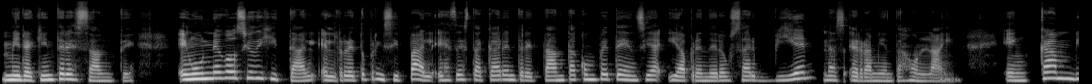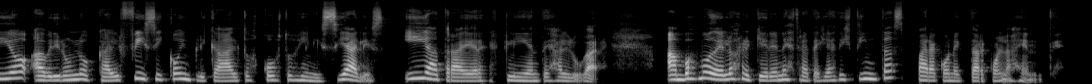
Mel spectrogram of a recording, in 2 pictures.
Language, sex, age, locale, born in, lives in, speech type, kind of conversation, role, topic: Spanish, female, 25-29, es-VE, Venezuela, United States, read, expert-assistant, expert, ¿Cuáles son las diferencias clave entre emprender un negocio digital y uno físico?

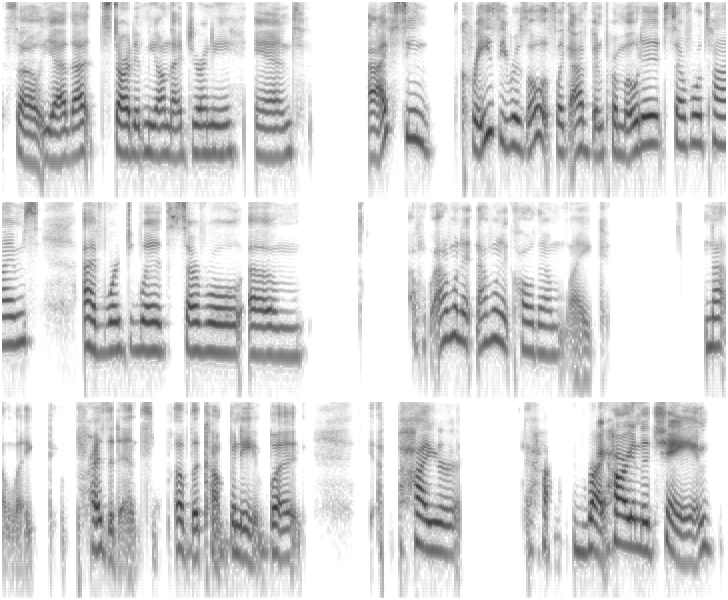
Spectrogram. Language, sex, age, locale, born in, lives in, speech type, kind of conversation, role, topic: English, female, 25-29, en-US, United States, United States, conversation, unstructured, none, What does being authentic mean to you?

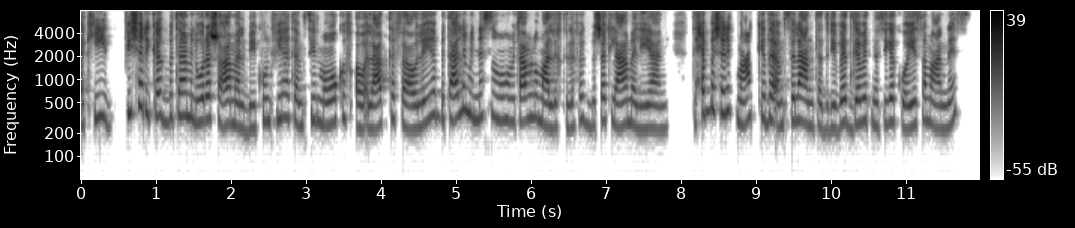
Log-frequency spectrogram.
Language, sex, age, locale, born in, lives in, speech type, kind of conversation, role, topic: Arabic, female, 25-29, ar-EG, Egypt, Italy, read, expert-assistant, expert, إزاي ممكن نستفيد من قصص التعايش بين أصحاب الديانات زمان ونطبقها في حياتنا النهاردة؟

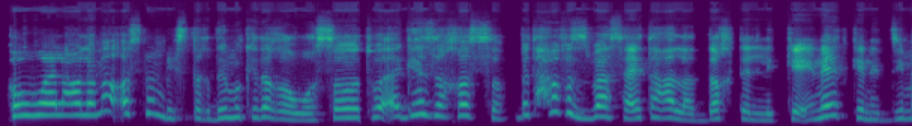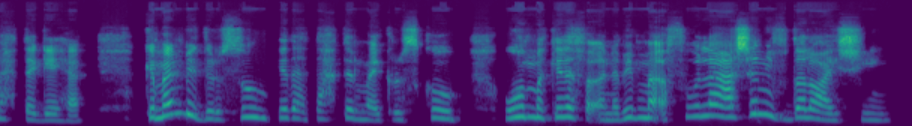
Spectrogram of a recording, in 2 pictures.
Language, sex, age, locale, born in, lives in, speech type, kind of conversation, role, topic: Arabic, female, 18-19, ar-EG, Egypt, Egypt, read, expert-assistant, expert, إيه الحاجات اللي ممكن نكتشفها لو قدرنا نستكشف أعماق المحيط أكتر؟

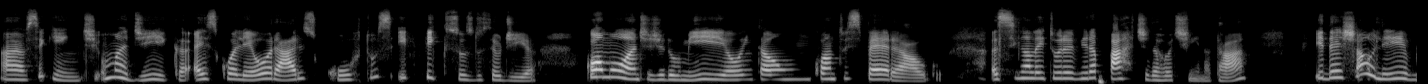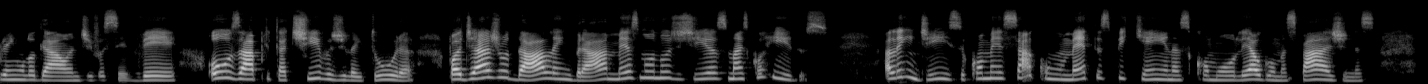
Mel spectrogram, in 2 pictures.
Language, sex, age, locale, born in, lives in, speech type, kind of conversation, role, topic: Portuguese, female, 30-34, pt-BR, Brazil, United States, read, expert-assistant, expert, De que forma a leitura diária pode influenciar o desenvolvimento pessoal?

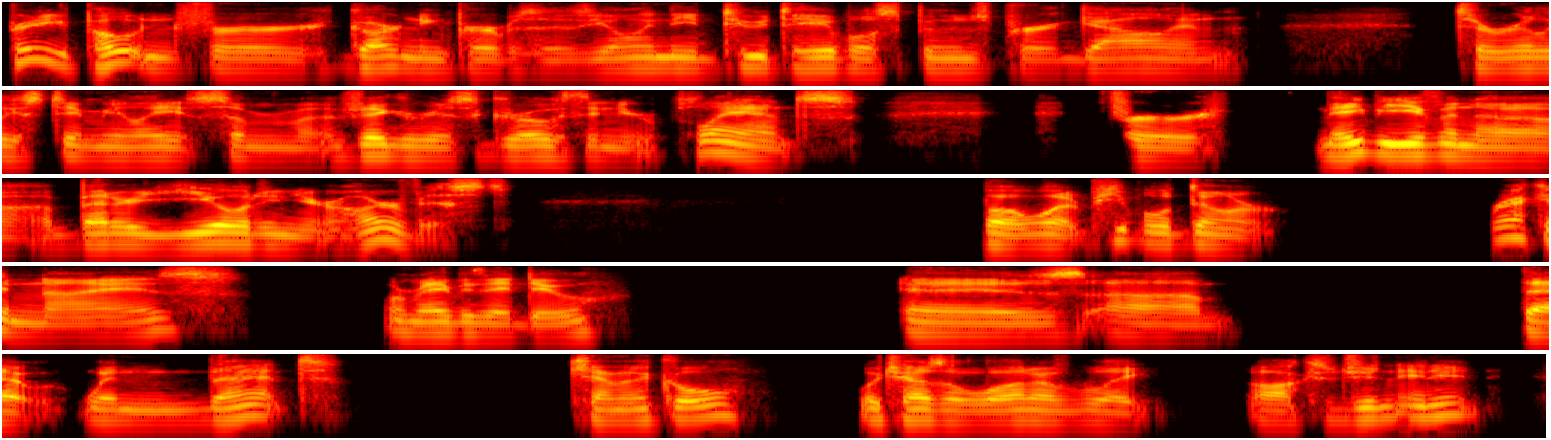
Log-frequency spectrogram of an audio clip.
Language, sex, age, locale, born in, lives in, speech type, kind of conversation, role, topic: English, male, 40-44, en-US, United States, United States, conversation, podcast, guest, What have you learned about your hobby that most people wouldn’t expect?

